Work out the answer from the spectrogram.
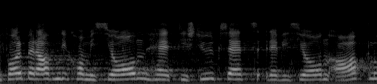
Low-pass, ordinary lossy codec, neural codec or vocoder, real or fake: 7.2 kHz; none; none; real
